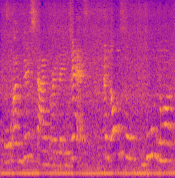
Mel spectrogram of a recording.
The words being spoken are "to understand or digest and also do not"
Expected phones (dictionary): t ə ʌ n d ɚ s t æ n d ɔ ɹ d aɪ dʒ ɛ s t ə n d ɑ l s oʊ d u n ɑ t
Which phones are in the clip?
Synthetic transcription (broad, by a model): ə ʌ n d ɚ s t æ n d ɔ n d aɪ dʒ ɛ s ə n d ɑ l s oʊ d u n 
